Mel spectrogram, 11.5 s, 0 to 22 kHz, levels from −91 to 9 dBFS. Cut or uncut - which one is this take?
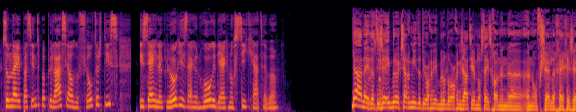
uncut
